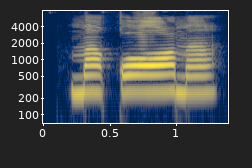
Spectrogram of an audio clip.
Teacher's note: کلمت مقامہ میں قاف کی ادائیگی زبان کے جڑ اور تالوں کے نرم حصے سے ہے. قاف حروف تفخیم میں سے ہے تو ہمیں قاف کو موٹی آواز میں پڑھنا ہے، اور اس کے بعد مد الف ہے تو ہم مد الف کو بھی موٹی آواز میں پڑھیں گے.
